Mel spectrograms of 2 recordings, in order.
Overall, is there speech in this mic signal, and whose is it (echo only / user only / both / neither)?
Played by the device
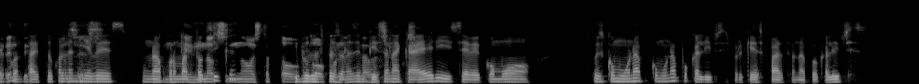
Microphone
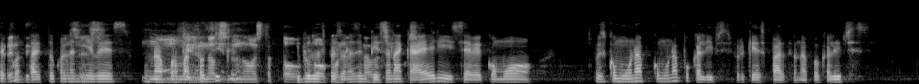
both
